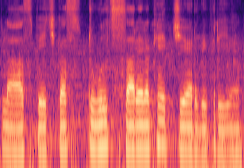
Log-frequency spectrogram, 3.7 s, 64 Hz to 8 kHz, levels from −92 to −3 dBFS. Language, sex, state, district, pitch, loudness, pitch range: Hindi, male, Uttar Pradesh, Lucknow, 110 Hz, -16 LUFS, 100-115 Hz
